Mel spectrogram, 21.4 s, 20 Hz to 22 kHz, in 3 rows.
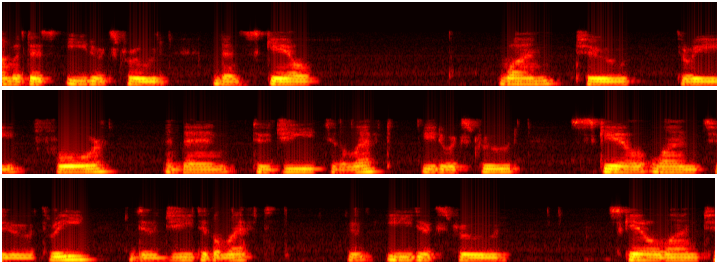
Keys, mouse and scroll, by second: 0.2 e, 1.6-3.6 drag, 4.4 s, 8.2-10.1 drag, 9.8 g, 10.6-14.1 drag, 11.3 e, 12.9 s, 14.9-18.0 drag, 15.5 g, 16.6-18.3 middle drag, 17.8 e, 19.8-21.4 drag, 20.4 s.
